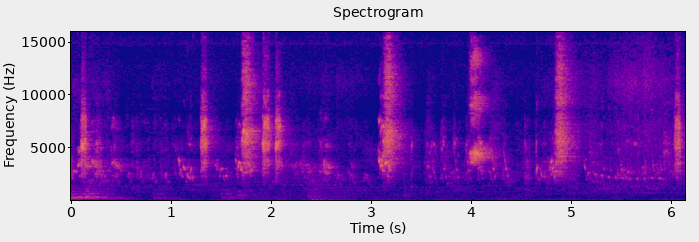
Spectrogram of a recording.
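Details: Budgies in a pet setting produce overlapping high chirps, buzzy squeaks and whistled notes in irregular loud bursts against continuous soft twittering.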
